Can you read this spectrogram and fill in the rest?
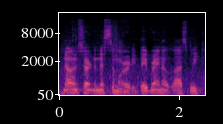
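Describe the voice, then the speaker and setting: A man hosting a casual unscripted walking livestream outdoors, explaining things in a halting, informal way. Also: mid-range voice, steady tone. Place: outdoors on a city waterfront. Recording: noisy outdoor city audio with traffic.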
